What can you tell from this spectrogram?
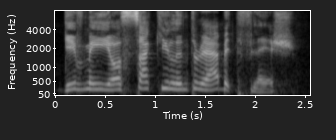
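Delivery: high-pitched German doctor voice; put-on German accent, pitched high. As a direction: relish it in a cartoonish German accent. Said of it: "It's the fucking German doctor".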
